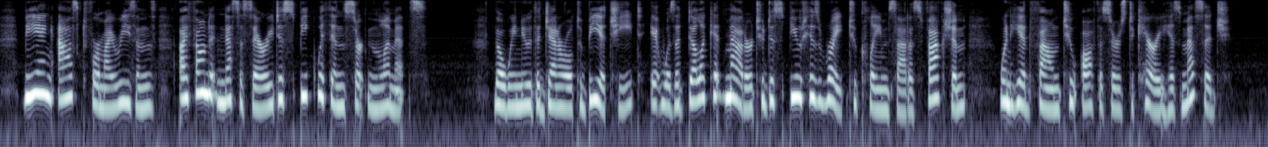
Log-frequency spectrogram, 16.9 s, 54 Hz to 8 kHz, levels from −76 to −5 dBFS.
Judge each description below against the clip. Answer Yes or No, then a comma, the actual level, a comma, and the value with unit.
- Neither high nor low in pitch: No, high, 225 Hz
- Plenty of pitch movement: No, average, 4.8 semitones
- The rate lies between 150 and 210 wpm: Yes, average, 160 wpm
